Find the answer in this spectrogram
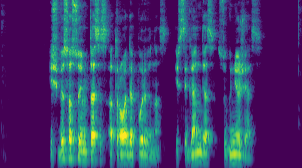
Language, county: Lithuanian, Telšiai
